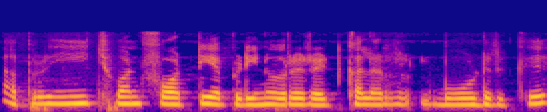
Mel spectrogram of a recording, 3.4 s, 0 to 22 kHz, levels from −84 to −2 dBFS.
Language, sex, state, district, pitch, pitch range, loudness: Tamil, female, Tamil Nadu, Kanyakumari, 200 Hz, 190-220 Hz, -16 LUFS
